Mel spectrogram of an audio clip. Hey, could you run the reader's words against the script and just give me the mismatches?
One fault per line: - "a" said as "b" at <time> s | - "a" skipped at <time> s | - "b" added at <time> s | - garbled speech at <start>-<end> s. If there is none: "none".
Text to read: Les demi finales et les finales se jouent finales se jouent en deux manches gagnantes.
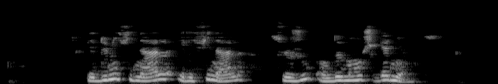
- "finales se jouent" skipped at 3.2 s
